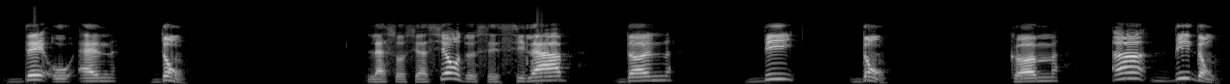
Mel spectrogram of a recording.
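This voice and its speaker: Slowly and carefully, a man teaches beginning reading to little kids, breaking words into single letters and syllables. He has a lively, bright, rather high voice. The audio sounds clean and dry, a touch dull, with no room sound at all.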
